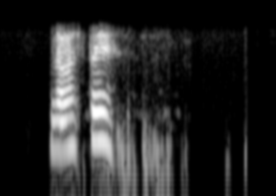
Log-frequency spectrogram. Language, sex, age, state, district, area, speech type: Hindi, female, 18-30, Uttar Pradesh, Azamgarh, urban, conversation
